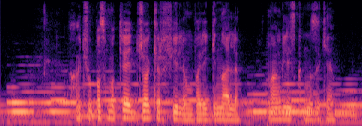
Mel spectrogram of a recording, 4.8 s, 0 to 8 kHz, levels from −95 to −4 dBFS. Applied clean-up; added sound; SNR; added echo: none; Piano; 1 dB; none.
